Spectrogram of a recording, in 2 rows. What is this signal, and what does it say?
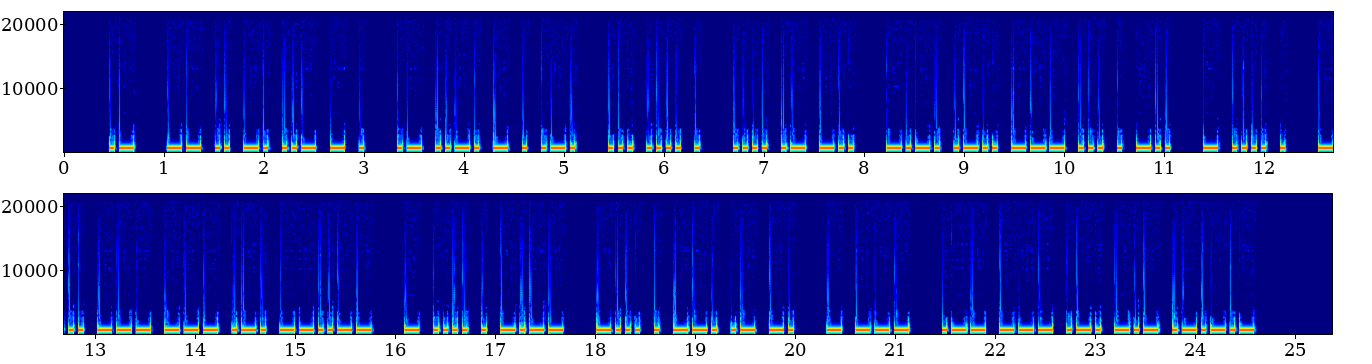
Morse code, heard as a keyed tone, about 25 wpm, 700 Hz. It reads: A MINUTE AFTER SHE HAD CLOSED THE DOOR, THEY BEGAN TO WORK.
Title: Sentences from Top 1400 Words 25wpm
